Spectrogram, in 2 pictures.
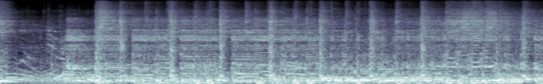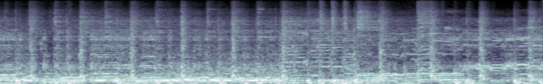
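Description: A rock band playing live, with electric guitar, bass guitar and drum kit together. The sound dips briefly for about a second at the start, then the full band comes back in.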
